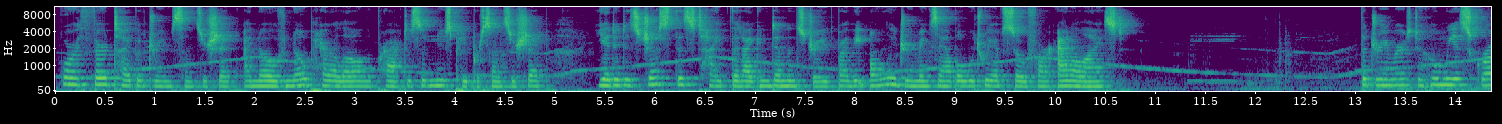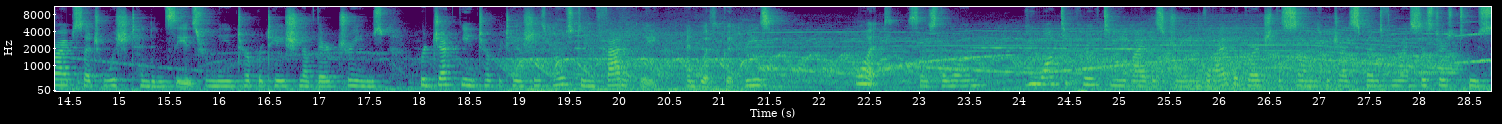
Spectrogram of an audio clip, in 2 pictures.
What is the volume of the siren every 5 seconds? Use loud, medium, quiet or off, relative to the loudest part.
quiet, quiet, quiet, medium, loud, loud.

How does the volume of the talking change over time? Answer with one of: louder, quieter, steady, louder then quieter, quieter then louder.
steady.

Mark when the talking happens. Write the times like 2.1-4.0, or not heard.
0.0-10.8, 13.1-28.6.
